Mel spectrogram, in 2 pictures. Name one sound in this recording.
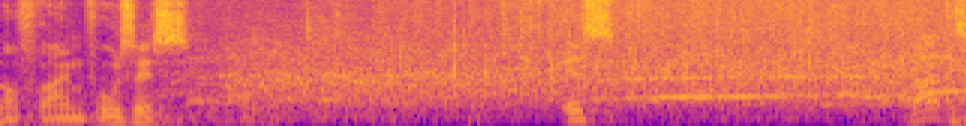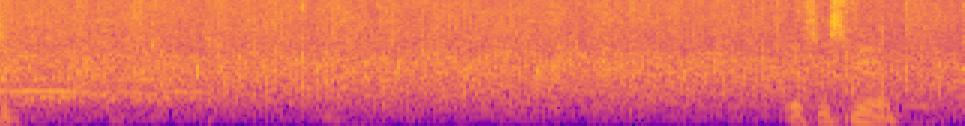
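An audience claps and cheers in a large hall.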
